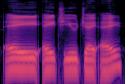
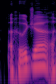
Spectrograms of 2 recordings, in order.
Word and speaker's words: Ahuja: A H U J A. Ahuja.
